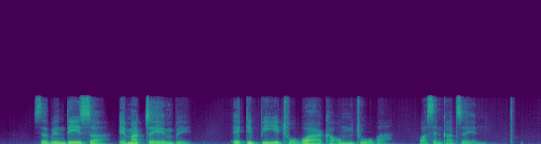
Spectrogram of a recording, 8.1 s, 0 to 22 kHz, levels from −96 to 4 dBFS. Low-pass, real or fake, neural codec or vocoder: 7.2 kHz; fake; codec, 16 kHz, 0.5 kbps, X-Codec, HuBERT features, trained on LibriSpeech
